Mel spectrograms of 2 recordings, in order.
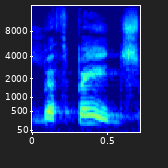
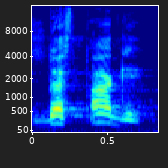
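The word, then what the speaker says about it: Bethphage: Jerusalem and came to Bethpage before I thought it's Bethpage but when I was in Israel the way they pronounce it it's best Aggie all right on the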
